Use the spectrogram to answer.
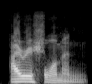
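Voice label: "Irishwoman", American English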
